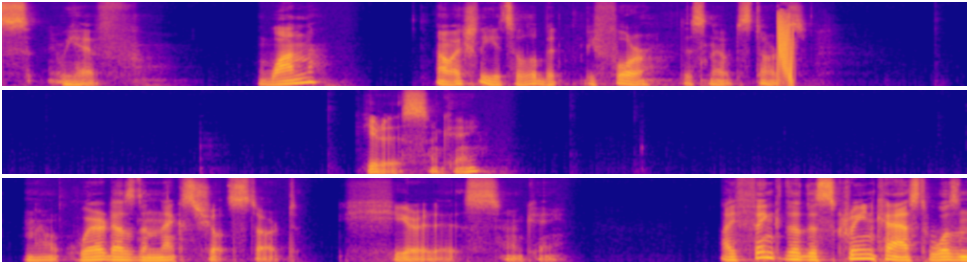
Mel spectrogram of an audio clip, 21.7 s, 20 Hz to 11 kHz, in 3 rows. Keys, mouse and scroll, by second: 3.3 ctrl+scroll up 2, 3.8 ctrl+scroll down 2, 4.5 ctrl+scroll up 2, 5.3 ctrl+e, 5.8-7.2 drag, 7.4-9.8 drag, 10.3 g, 10.4-11.6 drag, 11.8-15.1 drag, 15.1 ctrl+scroll down 2, 15.9-20.0 ctrl+drag, 21.0 ctrl+scroll down 2, 21.6 ctrl+e.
